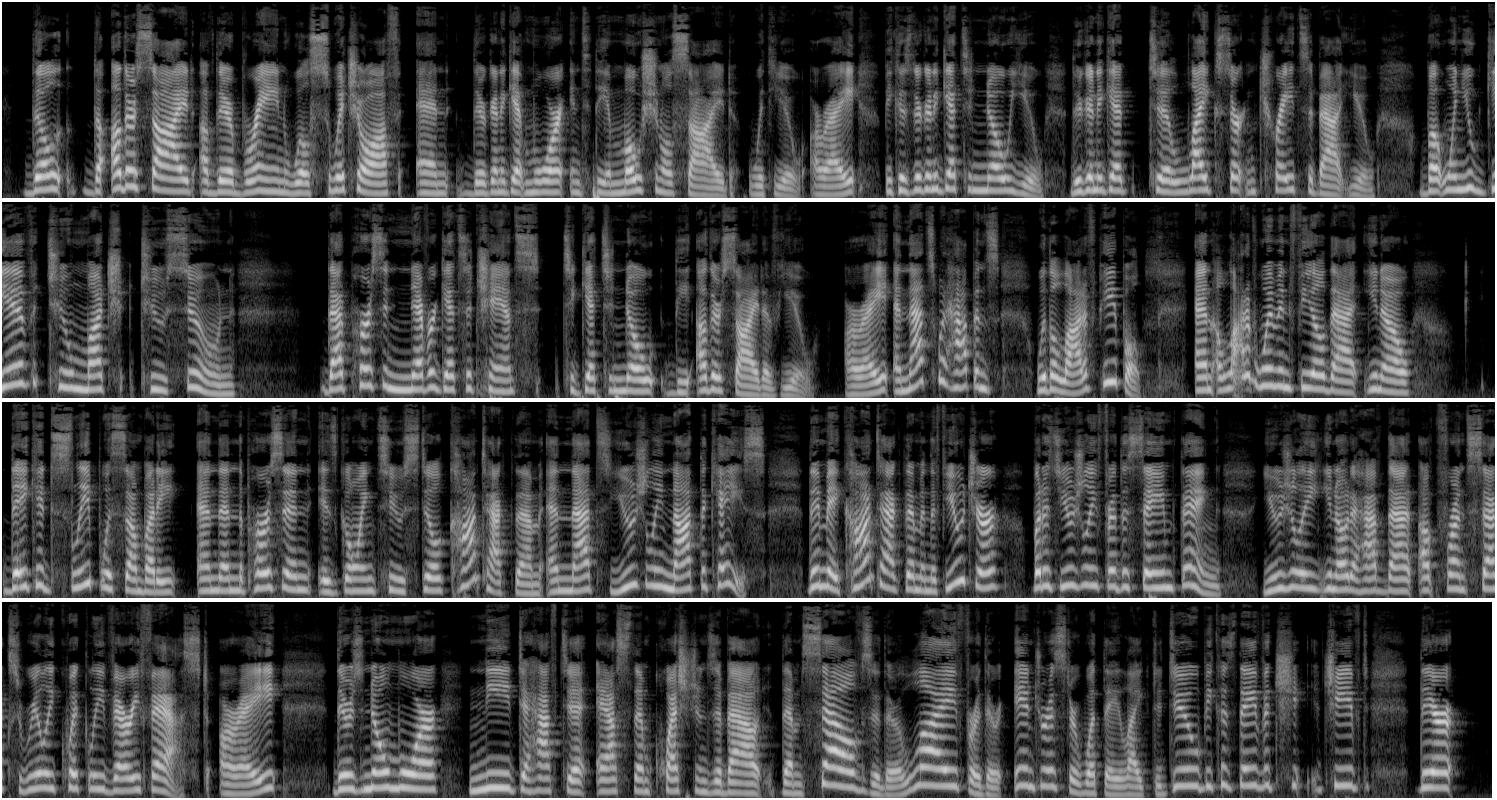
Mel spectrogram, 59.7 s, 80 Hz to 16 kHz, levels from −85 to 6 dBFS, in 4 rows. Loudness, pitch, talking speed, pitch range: -19 LUFS, 230 Hz, 160 wpm, 200-275 Hz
